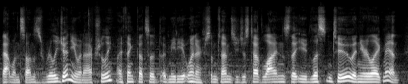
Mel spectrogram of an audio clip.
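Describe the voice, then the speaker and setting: A man talks casually as the host of an animation work stream. His pitch sits in the middle for a male voice, and he is chatty, detail-focused and self-deprecating. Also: quick pace, a little mellow, soft background music. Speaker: animation creator and livestream host. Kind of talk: casual livestream work commentary.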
